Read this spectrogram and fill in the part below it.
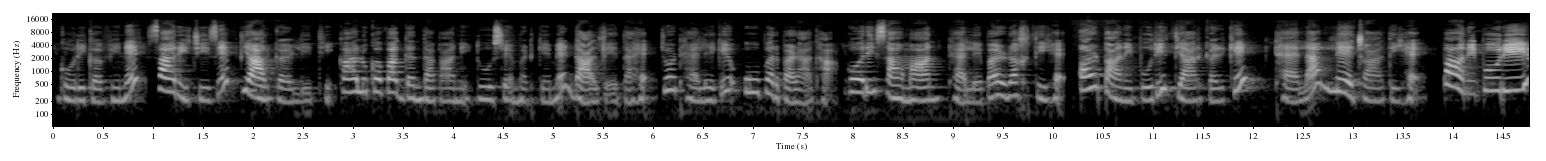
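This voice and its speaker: Female narrator for kids' animated stories: high voice, expressive melody, scripted delivery. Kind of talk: children's cartoon story narration.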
